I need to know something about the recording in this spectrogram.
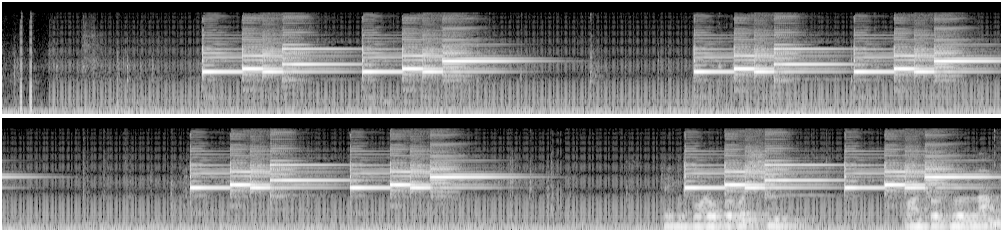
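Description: A phone ringtone: a short electronic melody of high chiming notes, looping about every four seconds, four times.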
